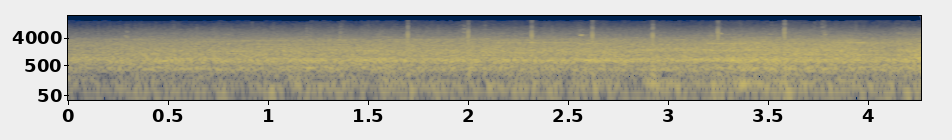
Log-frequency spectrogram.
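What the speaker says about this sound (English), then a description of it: "Crowd on its feet in unison now." A basketball arena crowd at an NBA Finals game between the Lakers and Pistons roars steadily on its feet, forming a dense, loud wall of cheering with scattered sharp claps and shouts throughout.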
